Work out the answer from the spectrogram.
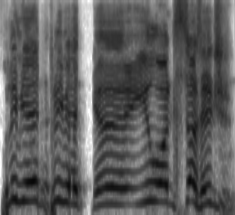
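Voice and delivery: very high, loud caricature voice; mock Belarusian woman. Playing a Belarusian woman offering sausage, in shrieky mock voice. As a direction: screech it out as a hammed-up caricature.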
